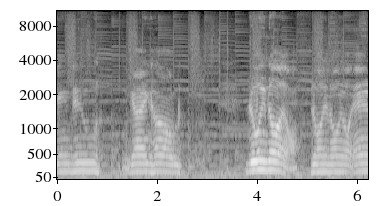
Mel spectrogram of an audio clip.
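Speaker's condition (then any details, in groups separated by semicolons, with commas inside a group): Cerebral palsy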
